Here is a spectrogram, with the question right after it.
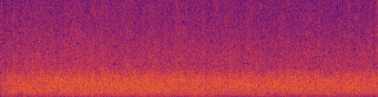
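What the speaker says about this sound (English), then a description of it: "Give them a big round of applause, please." Applause from a live theatre audience at Morecambe Winter Gardens, a loud, dense, unbroken roar of clapping lasting nearly four seconds.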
